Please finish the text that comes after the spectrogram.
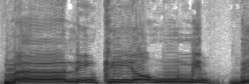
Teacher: Middin itu dal bertasjid. Jadi bacaannya jangan seolah-olah dalnya itu tidak ada tasjidnya.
